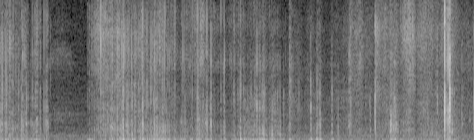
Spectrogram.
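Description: Long painted nails scratch and tap a medium rectangular woven straw handbag with a rope strap, held up close to the mic while hollow and empty. The result is a dry, bright crinkling and crackling texture of quick scratches, with a short quiet pause near the start and one sharper, louder tap near the end.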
